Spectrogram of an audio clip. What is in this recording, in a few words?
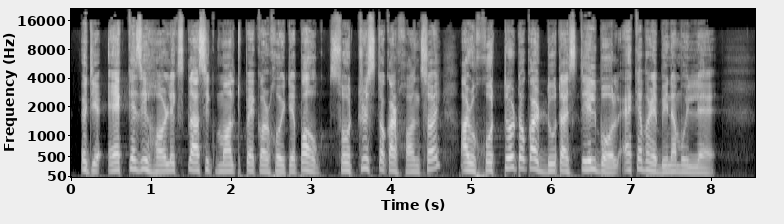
ASSAMESE MALE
